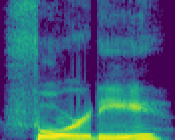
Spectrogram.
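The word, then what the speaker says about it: forty: So remember, teen numbers, the stress is at the end. 13, 14. And the 10 numbers, 30, 40, 50, the stress is at the beginning.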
